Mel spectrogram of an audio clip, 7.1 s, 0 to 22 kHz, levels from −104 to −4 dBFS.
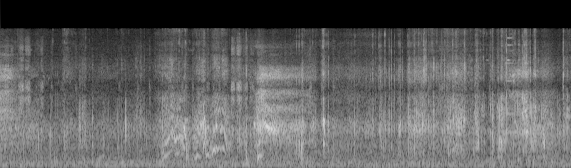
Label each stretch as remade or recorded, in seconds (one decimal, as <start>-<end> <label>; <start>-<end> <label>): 0.0-7.1 recorded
